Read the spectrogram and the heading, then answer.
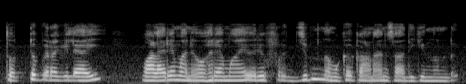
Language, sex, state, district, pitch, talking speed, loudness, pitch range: Malayalam, male, Kerala, Kollam, 185 Hz, 130 wpm, -18 LUFS, 170-195 Hz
